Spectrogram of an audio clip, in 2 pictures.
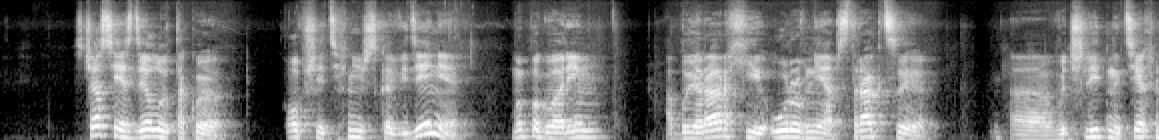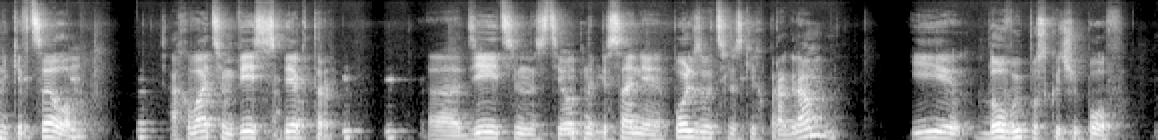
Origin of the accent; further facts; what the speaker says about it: Novokuybyshevsk, Samara Oblast, Russia; сам я из Самарской области, из Новокуйбышевска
